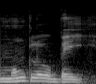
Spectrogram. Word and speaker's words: Moonglow Bay: E a gente está aqui hoje com a Luciana, que está participando do desenvolvimento, né, do jogo Moonglow Bay. É assim que pronuncia?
